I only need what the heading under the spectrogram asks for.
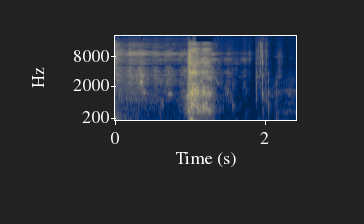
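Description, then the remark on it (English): Crunchy chewing of a chocolate-covered cricket: one loud, crackling crunch followed by a scatter of softer, brittle clicks as the chewing tapers off, with no talking. “There's some crunch to it.”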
